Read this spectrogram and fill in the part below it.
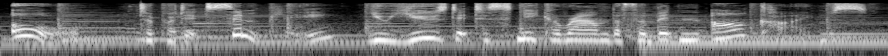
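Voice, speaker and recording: An actress playing a sharp-witted, teasing adventurer in a game, with playful archaic phrasing. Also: female voice, on the high side, lively intonation, moderate pace, over loud music, lightly acted. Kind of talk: video game voice acting.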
